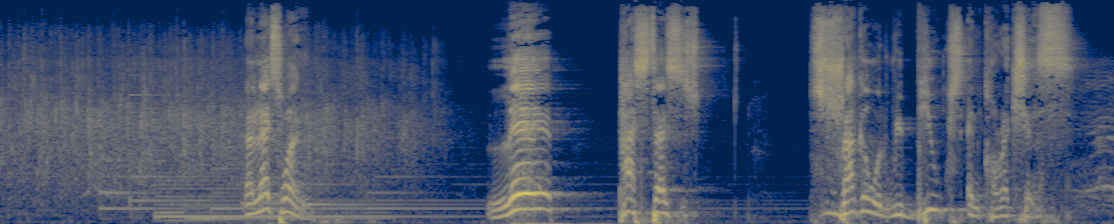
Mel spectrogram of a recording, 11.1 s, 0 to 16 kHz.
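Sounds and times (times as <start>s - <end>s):
crowd applauding: 0.0s - 4.7s
sustained musical notes from a keyboard or organ: 1.0s - 5.3s
speech: 2.4s - 3.2s, 4.9s - 5.6s, 6.2s - 7.1s, 8.1s - 10.8s.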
